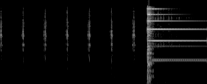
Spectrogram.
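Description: Quiz countdown-timer sound effect: clock ticking about four and a half times a second, then a loud bell ding about a second and a half in that rings and fades, signalling that time is up.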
